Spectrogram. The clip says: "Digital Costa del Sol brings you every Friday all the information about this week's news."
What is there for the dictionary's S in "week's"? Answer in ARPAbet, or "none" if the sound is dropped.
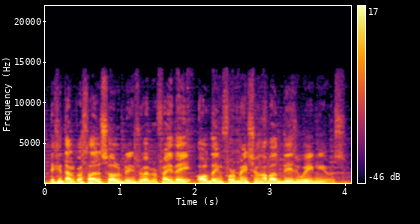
none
